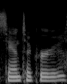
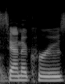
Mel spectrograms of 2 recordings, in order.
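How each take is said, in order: First: The T in Santa is clearly pronounced. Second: The T in Santa is dropped. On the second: "say Santa Cruz"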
